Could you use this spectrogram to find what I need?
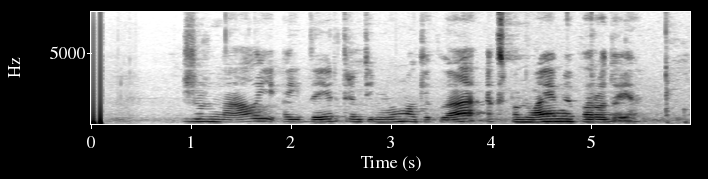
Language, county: Lithuanian, Kaunas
